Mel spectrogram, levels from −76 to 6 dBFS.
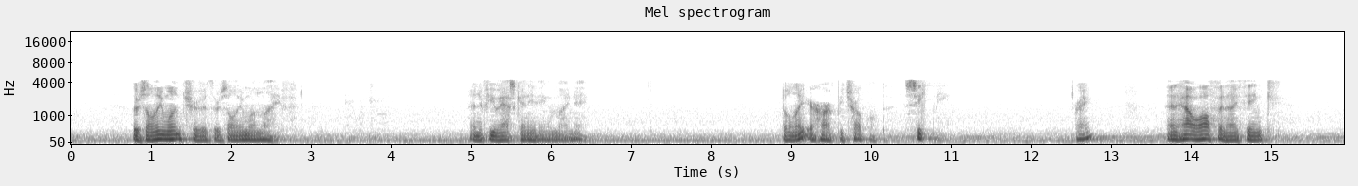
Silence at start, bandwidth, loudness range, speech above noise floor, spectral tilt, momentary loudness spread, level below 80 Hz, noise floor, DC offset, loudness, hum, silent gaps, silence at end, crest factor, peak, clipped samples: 0 s; 4.5 kHz; 8 LU; 23 dB; -11.5 dB/octave; 25 LU; -50 dBFS; -48 dBFS; under 0.1%; -26 LUFS; none; none; 0.05 s; 22 dB; -6 dBFS; under 0.1%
